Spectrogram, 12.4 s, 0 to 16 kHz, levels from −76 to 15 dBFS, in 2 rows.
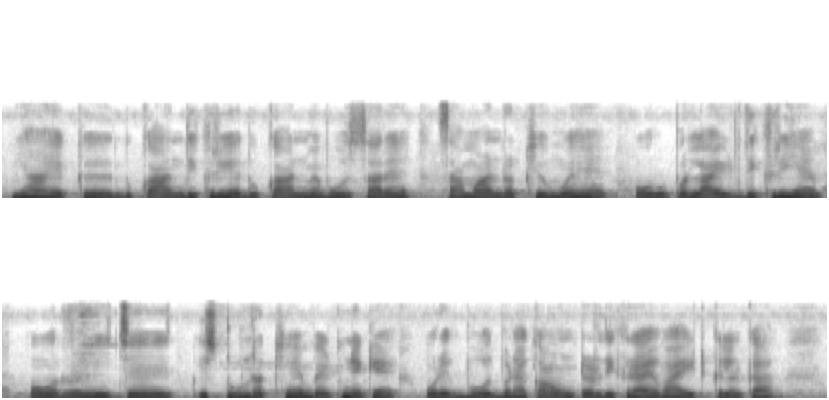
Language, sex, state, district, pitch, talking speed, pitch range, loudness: Angika, female, Bihar, Supaul, 230 Hz, 185 wpm, 220-240 Hz, -13 LUFS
